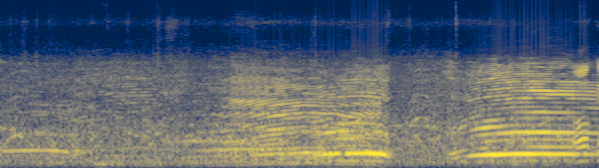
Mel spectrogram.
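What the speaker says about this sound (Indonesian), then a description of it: "Dan juga ini ada sapi-sapi pekot." Cattle moo loudly and close at a cattle market in Wirosari, Grobogan, Indonesia, with long drawn-out calls overlapping one another above a murmur of background voices.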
